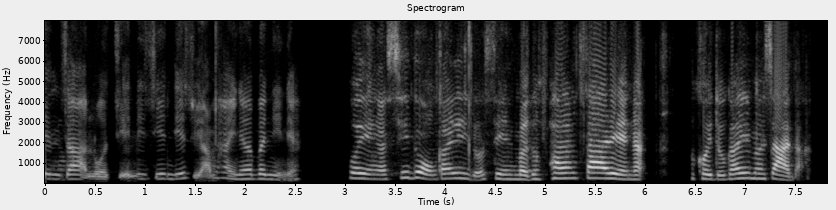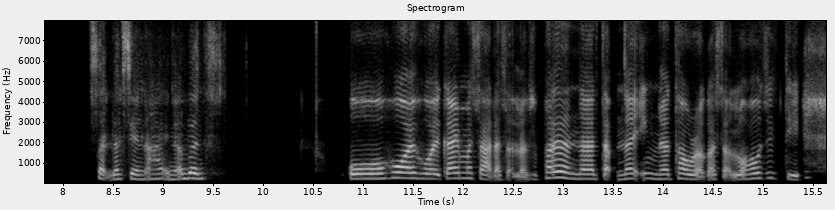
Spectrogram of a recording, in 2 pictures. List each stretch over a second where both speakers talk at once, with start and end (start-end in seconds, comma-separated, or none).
none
